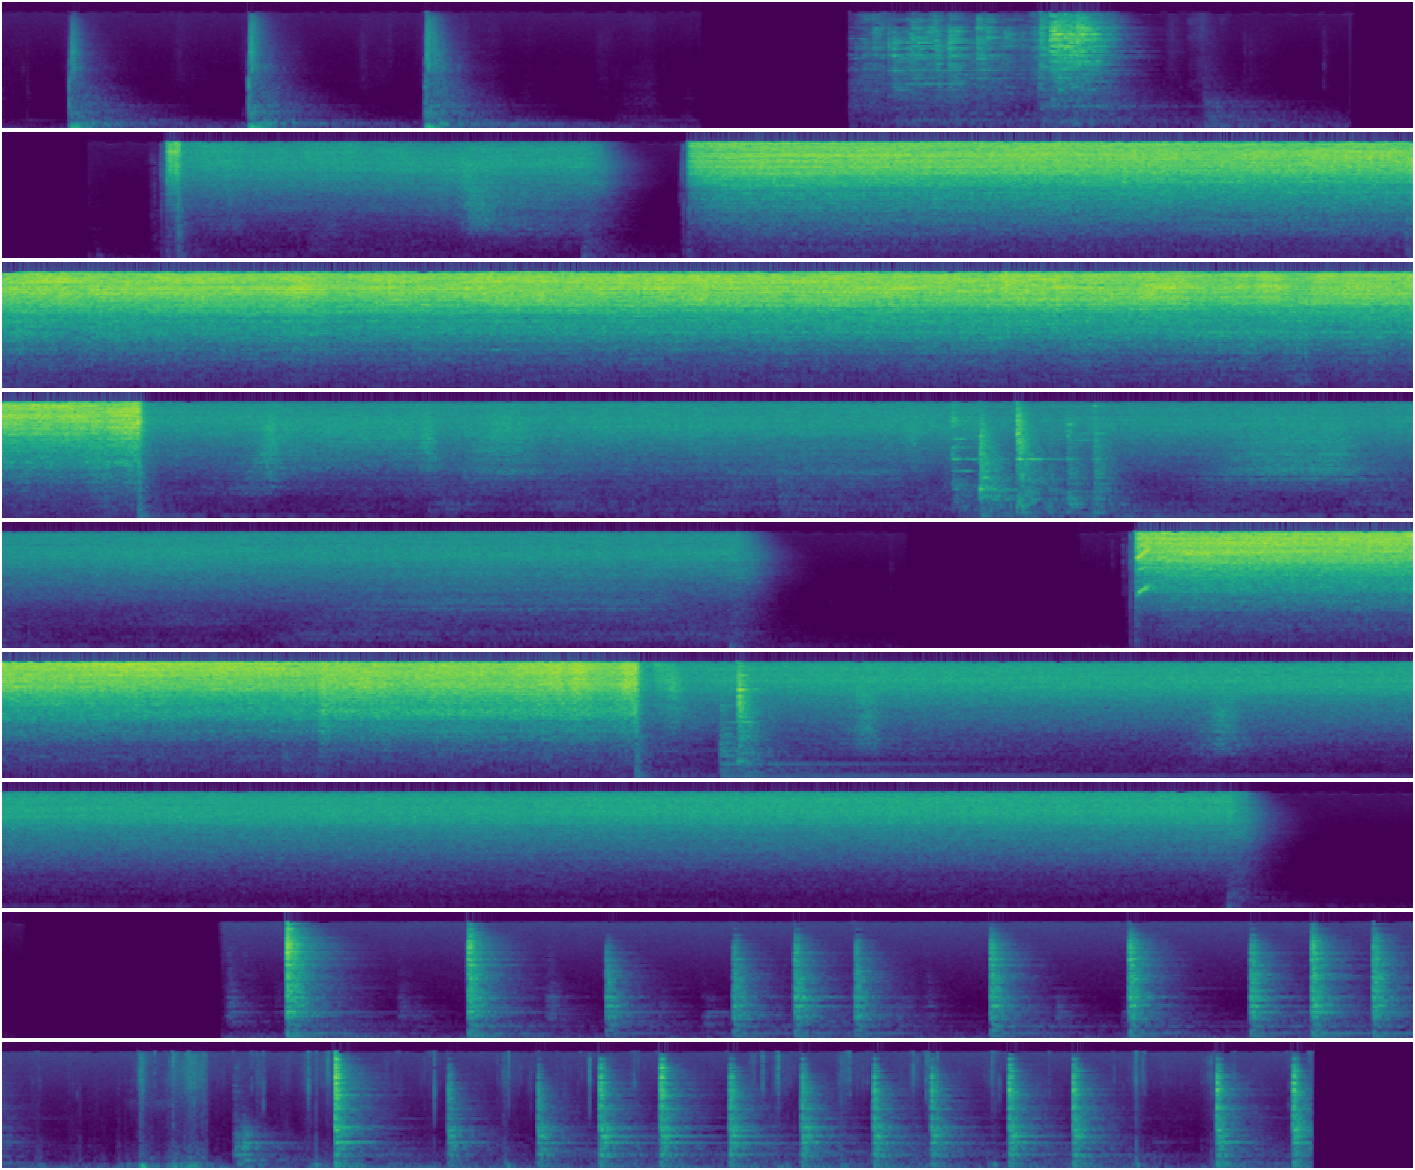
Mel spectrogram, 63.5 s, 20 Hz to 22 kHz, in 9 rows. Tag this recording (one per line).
ambient
de
Industrial
metal
ntg3
R
r26
Roland
room
sounds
